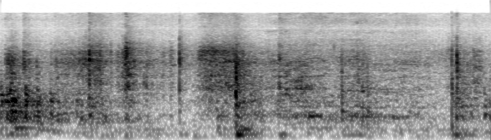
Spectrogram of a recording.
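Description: Cardboard box being opened and handled on a wooden table: scraping and rustling of the flaps, with a low knock about a second in.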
